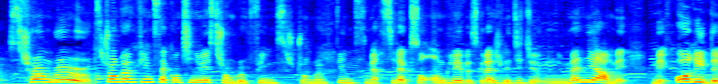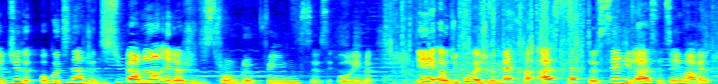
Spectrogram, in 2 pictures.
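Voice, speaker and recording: A woman's voice: sits high, a bit bright. A young woman chatting casually through an unboxing, rambling and giggly, poking fun at herself. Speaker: unboxing vlogger.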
